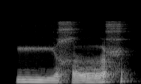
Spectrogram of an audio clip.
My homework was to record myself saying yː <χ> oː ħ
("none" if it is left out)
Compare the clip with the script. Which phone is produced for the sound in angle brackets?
χ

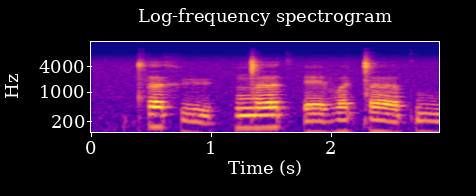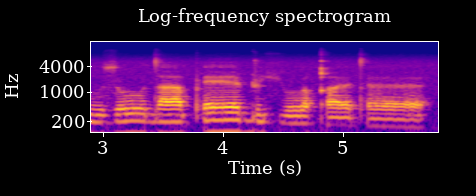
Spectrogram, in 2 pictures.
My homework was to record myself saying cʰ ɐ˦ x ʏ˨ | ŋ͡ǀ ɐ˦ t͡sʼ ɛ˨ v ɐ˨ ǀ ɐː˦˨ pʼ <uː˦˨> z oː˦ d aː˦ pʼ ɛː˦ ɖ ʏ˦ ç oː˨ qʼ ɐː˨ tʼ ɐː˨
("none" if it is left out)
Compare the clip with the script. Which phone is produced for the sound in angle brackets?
uː˦˨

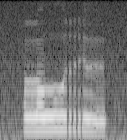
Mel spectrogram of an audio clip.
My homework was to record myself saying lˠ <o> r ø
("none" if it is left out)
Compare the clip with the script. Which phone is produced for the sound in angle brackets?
o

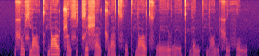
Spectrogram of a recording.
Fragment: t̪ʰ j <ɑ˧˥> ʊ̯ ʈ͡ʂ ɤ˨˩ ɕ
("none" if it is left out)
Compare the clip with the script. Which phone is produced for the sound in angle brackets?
ɑ˥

